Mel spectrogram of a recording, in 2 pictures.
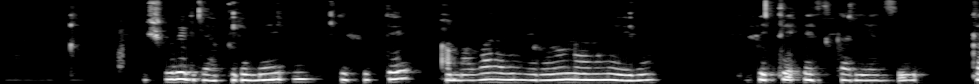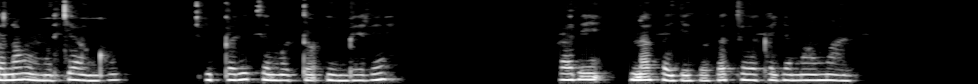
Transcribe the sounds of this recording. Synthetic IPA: iʃuːɾiɾɟapiɾime̞ɾiifite̞ | amaβaɾajuβuɾuɾunuːmŋe̞ːɾu | ifite̞ʔːskaɾijezi | ɡ̥anamumuɾɟaːŋɡo̞ | ipaɾit͡se̞mo̞to̞imbe̞ɾe̞ | haɾi | nakaɟeɡaɡato̞jakaɟamaːmaːzi

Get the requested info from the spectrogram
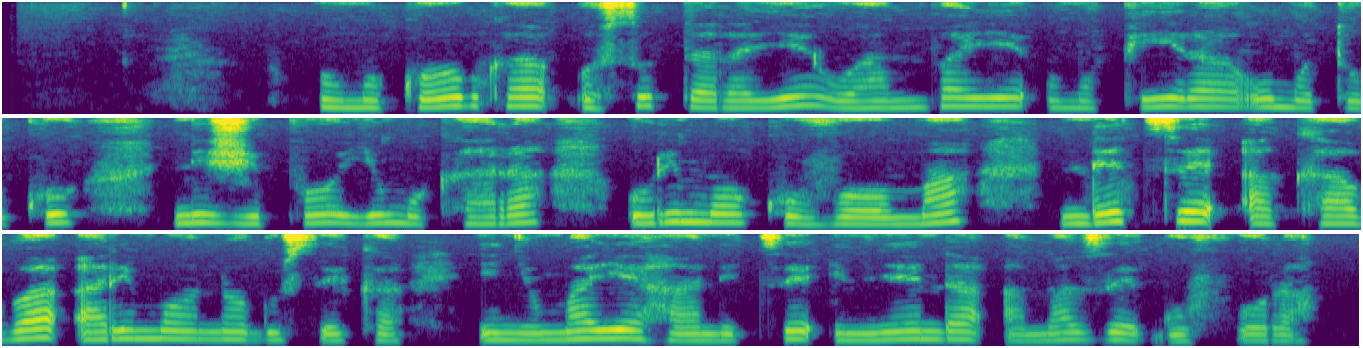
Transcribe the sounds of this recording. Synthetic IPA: umukʰo̞ːbɡausutaɾaje̞waːmbaje̞umupʰiːɾawʔumutukʰuniʒipʰo̞jumukʰaɾauɾimo̞kʰuvo̞mande̞t͡se̞akʰaβaːɾimo̞no̞ɡuse̞kʰa | iɲumaje̞handit͡se̞imɲe̞ːndaːmaze̞ɡufuɾa

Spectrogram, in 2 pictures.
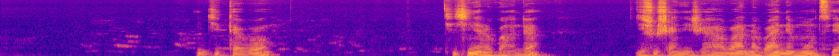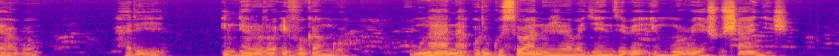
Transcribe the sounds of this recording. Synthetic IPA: iɟitaβo̞ | ciciɲaɾɡwaːnda | ɟiʃuʃaːɲiʒe̞ɦaβaːnaβane̞muːnsijaːβo̞ | haɾiː | n̥he̞ɾuɾo̞ʔivuɡaŋɡo̞ | umŋaːnaʔuɾiɡuso̞βanuɾiɾaβaɟe̞ːnziβe̞ʔiŋhuɾujaʃuʃaːɲiʒe̥

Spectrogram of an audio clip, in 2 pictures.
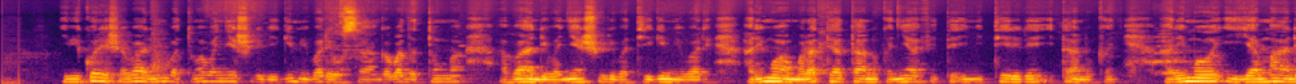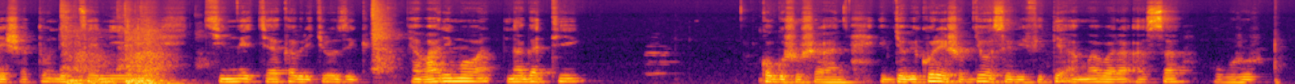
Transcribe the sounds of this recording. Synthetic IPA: iβiko̞ɾe̞ːʃaβaɾimoβatumaβaɲe̞ʃuːɾiβiɡimiβaɾe̞usaːŋɡaβadatumaːβaːndiβaɲe̞ʃuːɾiβatʰiɡimiβaɾe̞haɾimo̞amaɾatejataːndukaɲeafite̞̰imiteɾiɾe̞itaːndukaɲehaɾimo̞ijam̥haːnde̞ʃatunde̞t͡se̞nijicimŋe̞caːkaβiɾiciɾoziɡehaβahaɾimo̞naɡatʰi | ko̞ɡuʃuʃaːɲaibjo̞βiko̞ɾe̞ʃo̞bjo̞ːse̞βifite̞ʔamaβaɾaʔasa | uβuɾuɾu

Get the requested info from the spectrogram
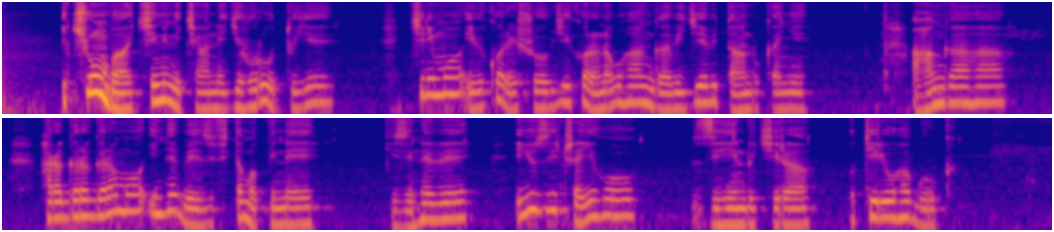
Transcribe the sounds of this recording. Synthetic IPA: icuːmbacininicaːne̞ɟiɦuɾutuje̞ | ciɾimo̞ʔiβiko̞ɾe̞ːʃo̞bɟiːkʰo̞ɾanaβuɦaːŋɡaβiɟijeβitaːndukaɲe̞ | a̰ɦaŋɡaːɦa | haɾaɡaɾaɡaɾamo̞ʔin̥he̞βe̞zifi̥tamapine | izin̥he̞βe̞ | ijuziːt͡ʃaje̞ɦo̞ | zihiːnduciɾa | utiɾiwoɦaɡuɾukḁ

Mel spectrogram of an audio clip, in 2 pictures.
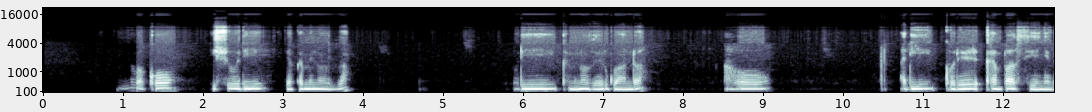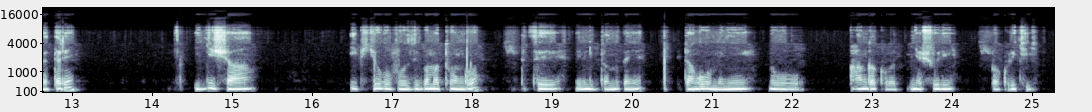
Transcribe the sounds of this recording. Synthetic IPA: iɲuːβakʰo̞ | iʃuːɾiɾjakaminuːza | uɾikaminuːzajuɾɡwaːnda | ho̞ | aɾikoɾekampasijeɲaɡataɾe̞ | jiːɟiːʃa | iβjuβuvuːzibɡamatʰuːŋɡo̞ | nde̞t͡se̞niβiːndiβitaːndukaɲe̞ | βitaːŋɡuβume̞ɲi | nuβu | haːŋɡakuβaɲeːʃuːɾi | βakuɾicije

